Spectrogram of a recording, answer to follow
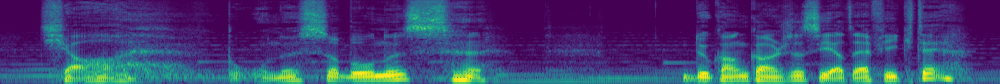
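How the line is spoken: Sad voice. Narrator (Norwegian): sa Cratchit med trist stemme

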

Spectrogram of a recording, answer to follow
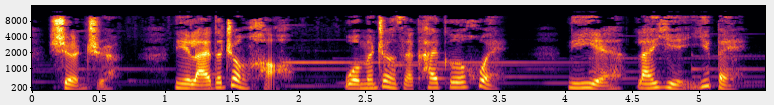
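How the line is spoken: Laughing. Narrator (Chinese): 于润之笑着对袁耀说

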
